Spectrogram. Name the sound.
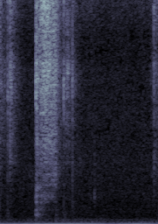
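spray bottle spraying water on paint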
